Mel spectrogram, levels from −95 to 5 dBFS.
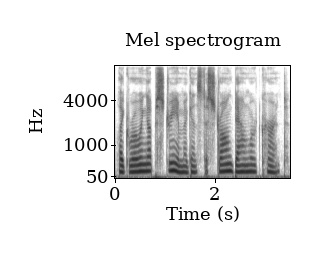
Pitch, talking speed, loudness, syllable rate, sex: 200 Hz, 135 wpm, -16 LUFS, 3.9 syllables/s, female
